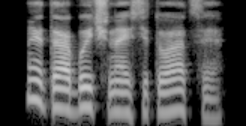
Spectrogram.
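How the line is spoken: Even voice. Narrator (Russian): сказал ровным голосом

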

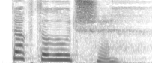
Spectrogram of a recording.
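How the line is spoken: Grumbled. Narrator (Russian): проворчал его светлость

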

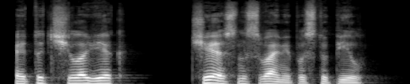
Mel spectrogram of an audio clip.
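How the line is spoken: Quiet. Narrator (Russian): тихо проговорил Алеша

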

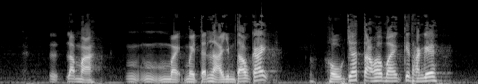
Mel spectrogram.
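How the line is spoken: Desperate shout. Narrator (Vietnamese): Chịu không được nữa, thằng Phương hét lên

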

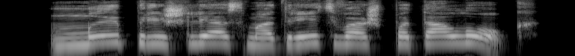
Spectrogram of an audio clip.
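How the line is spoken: Very loud repetition. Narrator (Russian): очень громко повторила Эллинор

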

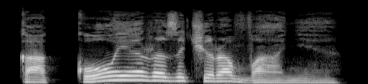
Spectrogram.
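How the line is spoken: Affected drawl. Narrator (Russian): жеманно протянула она

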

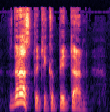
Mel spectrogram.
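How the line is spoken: Deep bass voice. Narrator (Russian): пробасил хозяин Севера

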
